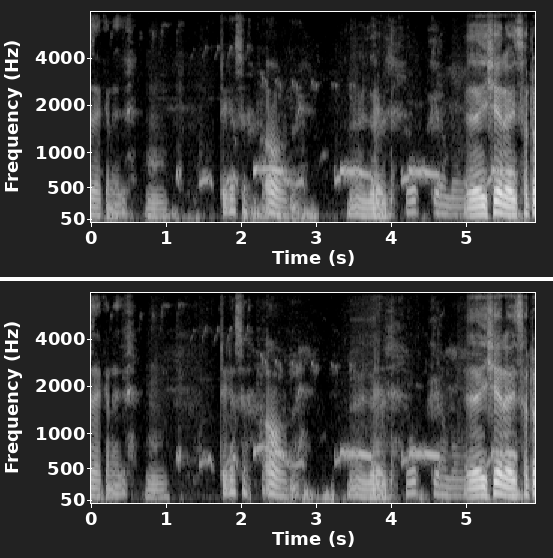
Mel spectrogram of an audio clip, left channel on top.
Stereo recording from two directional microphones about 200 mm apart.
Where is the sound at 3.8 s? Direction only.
10° right (ahead or behind).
